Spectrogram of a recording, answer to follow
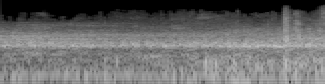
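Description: Steady stadium crowd noise, a constant even hum with no single sound standing out, heard through the broadcast while a play is run.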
